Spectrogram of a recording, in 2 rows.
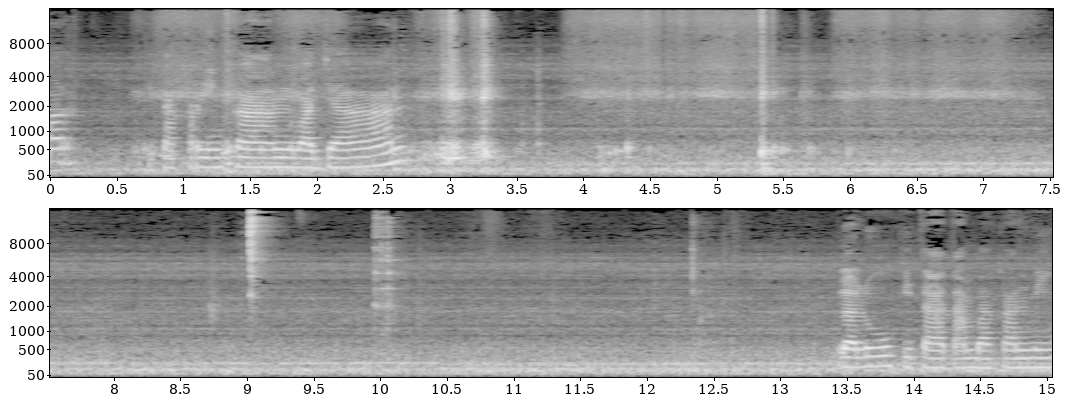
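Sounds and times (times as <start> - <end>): stove rumble: 0.0 - 15.0
cloth wiping wok: 0.6 - 7.4.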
